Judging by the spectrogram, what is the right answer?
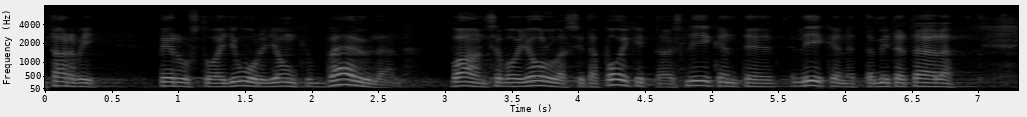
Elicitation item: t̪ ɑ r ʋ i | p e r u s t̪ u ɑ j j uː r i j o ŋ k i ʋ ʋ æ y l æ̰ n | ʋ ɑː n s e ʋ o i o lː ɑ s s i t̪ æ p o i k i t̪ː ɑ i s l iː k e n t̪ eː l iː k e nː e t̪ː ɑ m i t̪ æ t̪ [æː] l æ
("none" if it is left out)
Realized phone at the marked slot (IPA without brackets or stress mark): æː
